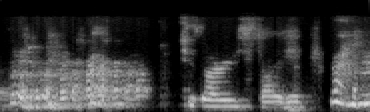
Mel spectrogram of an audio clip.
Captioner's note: laughing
